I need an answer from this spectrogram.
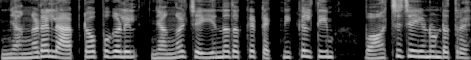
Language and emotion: Malayalam, fearful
